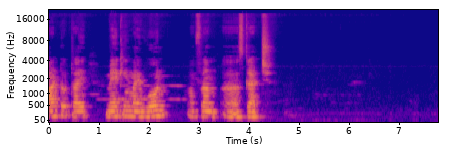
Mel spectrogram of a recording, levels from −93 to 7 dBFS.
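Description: No technical faults can be heard in this recording.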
